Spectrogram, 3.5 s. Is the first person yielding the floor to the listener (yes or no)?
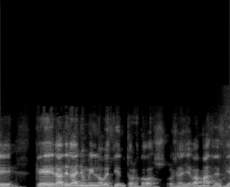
no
